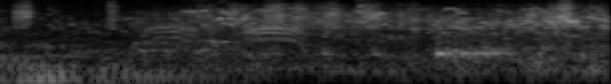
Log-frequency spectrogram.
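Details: Morning budgies giving bright, high chirps and warbled notes that build in a steady stream of chatter, opening with a few soft low thumps.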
